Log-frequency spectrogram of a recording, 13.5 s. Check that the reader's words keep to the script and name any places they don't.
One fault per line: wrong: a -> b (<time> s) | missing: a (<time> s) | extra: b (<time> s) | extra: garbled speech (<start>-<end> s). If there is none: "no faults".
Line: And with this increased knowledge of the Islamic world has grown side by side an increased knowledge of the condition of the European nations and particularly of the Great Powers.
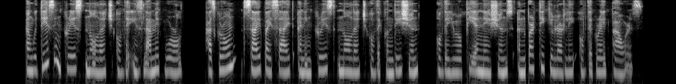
no faults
